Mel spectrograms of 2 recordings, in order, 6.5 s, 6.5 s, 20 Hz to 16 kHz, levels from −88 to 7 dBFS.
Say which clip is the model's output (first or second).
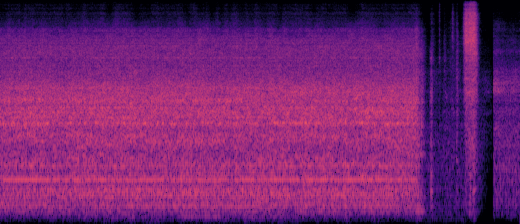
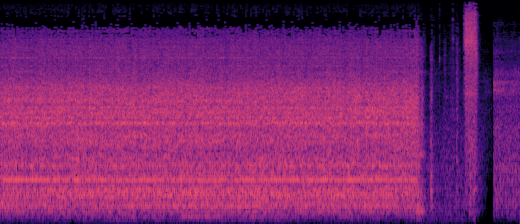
first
